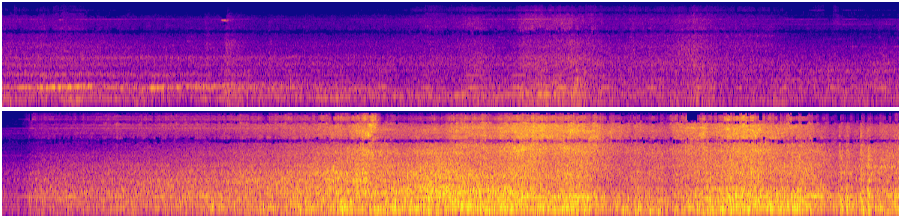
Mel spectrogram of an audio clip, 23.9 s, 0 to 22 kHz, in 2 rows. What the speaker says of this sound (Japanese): The train is passing through track 3.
